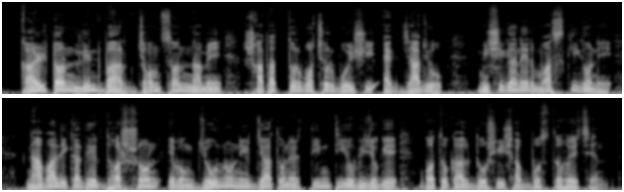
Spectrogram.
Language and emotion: Bengali, neutral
